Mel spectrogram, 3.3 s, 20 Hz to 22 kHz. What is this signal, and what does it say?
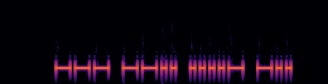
Morse code, heard as a keyed tone, about 25 wpm, 700 Hz. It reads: OZ4D
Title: DXCC-100 Call Signs - 4 Characters - 25wpm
